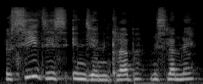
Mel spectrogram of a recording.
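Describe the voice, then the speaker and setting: An actress playing a stern, protective French governess, with a French accent and a commanding, precise manner in a radio drama. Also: female voice, a little high, moderate pace, dark tone, lightly acted. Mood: cold, menacing. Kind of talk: dramatised radio novel acting.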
